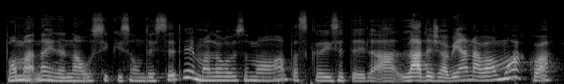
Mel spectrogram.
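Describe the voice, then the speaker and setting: Speaking briskly in a creaky, fairly low voice, this older Swiss German woman recalls her life in a chatty interview conducted in French, her accent clearly from German-speaking Switzerland. Frequent "hein" and "euh" fill her talk, and she laughs a lot.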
